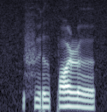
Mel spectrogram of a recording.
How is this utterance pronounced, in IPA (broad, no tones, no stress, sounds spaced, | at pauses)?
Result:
f ʉ ɾ ɯ p ɔ ɭ ɵ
